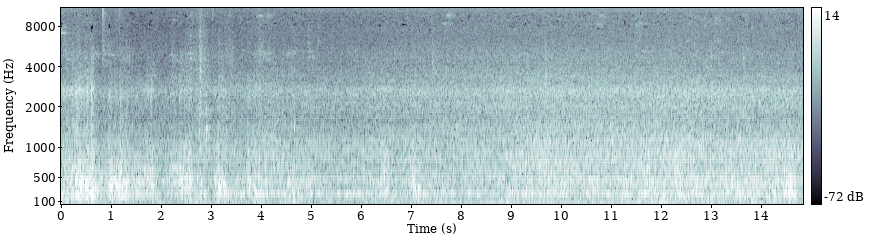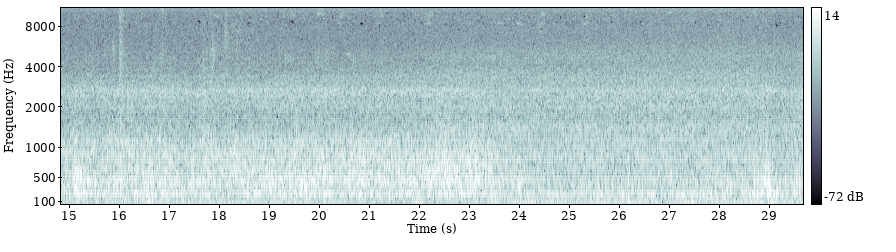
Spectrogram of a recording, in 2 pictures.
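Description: Sleeper express train running at speed, heard from inside a passenger car: a continuous rumble of wheels on rail with a steady low hum, and louder clattering in the first few seconds.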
